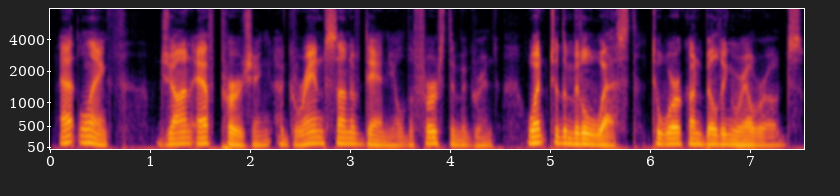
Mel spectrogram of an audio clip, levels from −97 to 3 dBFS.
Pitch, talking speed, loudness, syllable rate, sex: 110 Hz, 175 wpm, -19 LUFS, 4.5 syllables/s, male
